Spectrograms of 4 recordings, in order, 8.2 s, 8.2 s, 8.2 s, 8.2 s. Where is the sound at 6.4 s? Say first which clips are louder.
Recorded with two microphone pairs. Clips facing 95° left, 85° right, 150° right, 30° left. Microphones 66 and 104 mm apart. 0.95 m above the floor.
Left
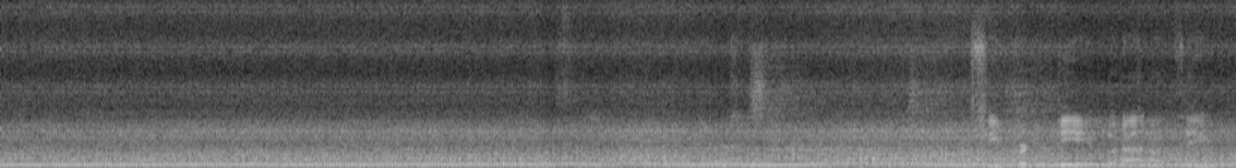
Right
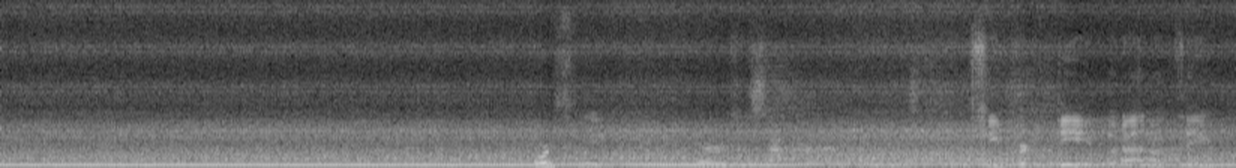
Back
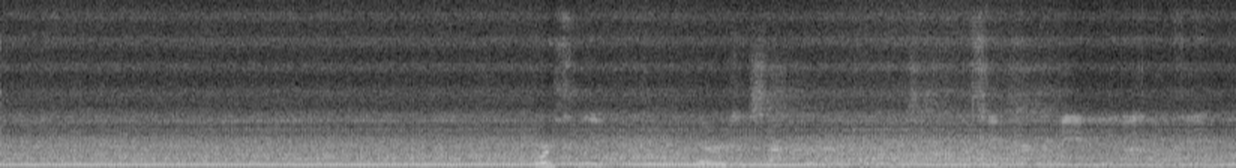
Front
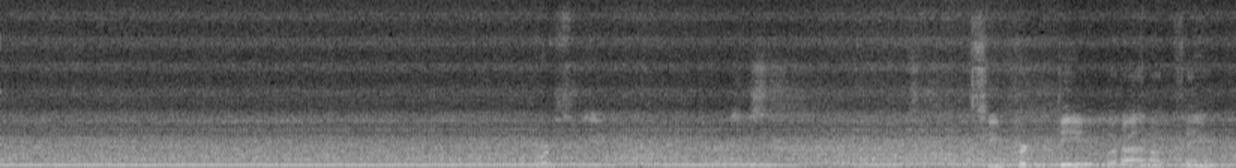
Even, front 3 dB; 5° left, 1.3 m.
